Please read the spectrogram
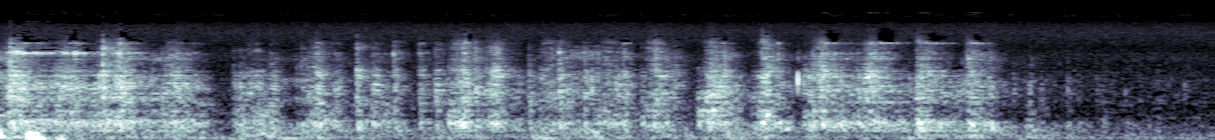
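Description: Faint, irregular scraping and light clicking of a steel Lock-N-Load conversion bushing being screwed by hand into the threaded top of a cast-iron reloading press, its threads rasping as it turns. It stops about five seconds in.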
